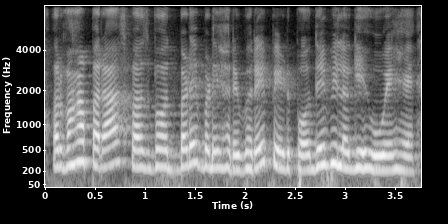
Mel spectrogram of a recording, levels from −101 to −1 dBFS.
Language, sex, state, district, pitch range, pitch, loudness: Hindi, female, Uttar Pradesh, Lalitpur, 225-265 Hz, 250 Hz, -13 LUFS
